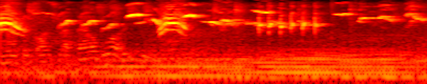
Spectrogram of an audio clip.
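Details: Actively singing oriental magpie-robin used as training material for other birds: rapid mix of rasping, squawky notes and clear whistled slurs in quick succession, with a faint low hum beneath.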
